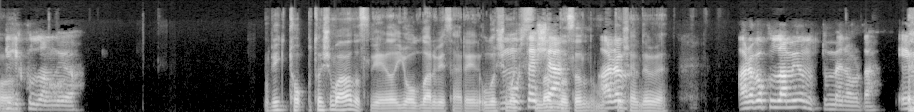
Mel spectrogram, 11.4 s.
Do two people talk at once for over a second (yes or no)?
yes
